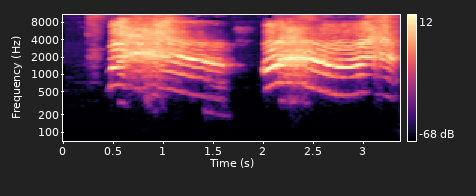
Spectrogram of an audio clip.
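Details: A 3-month-old baby girl gives two long, loud, high-pitched, strained wailing cries during ear piercing; a pain cry.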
